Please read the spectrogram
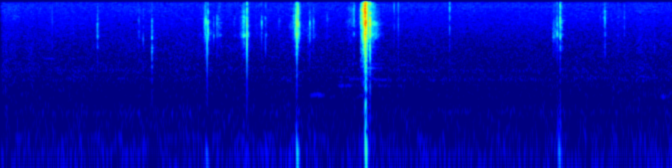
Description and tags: Recording of a lighter being flickered on.
fire, lighter, flicker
